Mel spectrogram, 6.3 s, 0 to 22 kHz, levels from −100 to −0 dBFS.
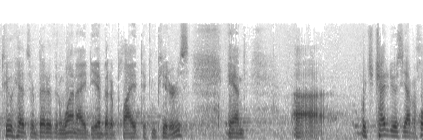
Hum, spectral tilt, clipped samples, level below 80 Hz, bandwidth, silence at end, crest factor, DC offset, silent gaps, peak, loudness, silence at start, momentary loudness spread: none; -7 dB/octave; under 0.1%; -58 dBFS; 11 kHz; 0 s; 14 dB; under 0.1%; none; -16 dBFS; -31 LUFS; 0 s; 16 LU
